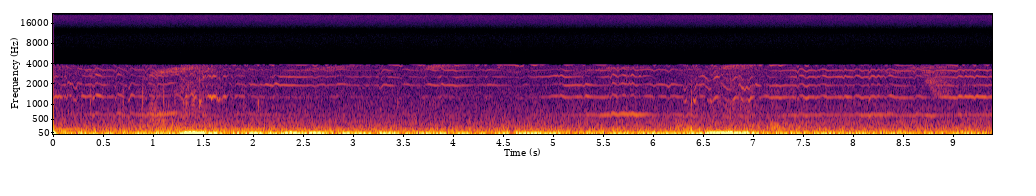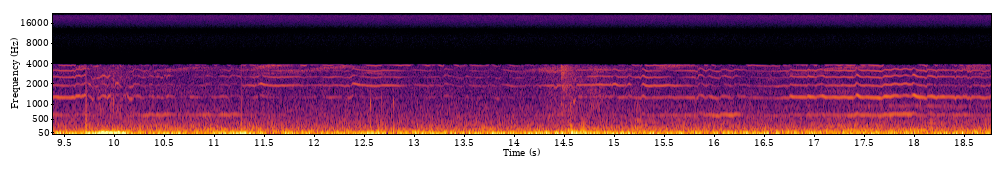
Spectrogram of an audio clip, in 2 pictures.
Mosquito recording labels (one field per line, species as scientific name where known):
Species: mosquito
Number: one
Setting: cup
